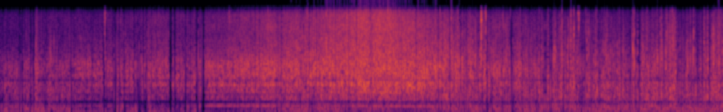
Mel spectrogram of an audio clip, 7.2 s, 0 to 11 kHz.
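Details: 1998 Ford Crown Victoria Police Interceptor drive-by: the V8 swells as it passes, with a raspy, puffing exhaust note under the rumble; exhaust leak.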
